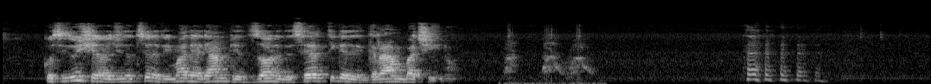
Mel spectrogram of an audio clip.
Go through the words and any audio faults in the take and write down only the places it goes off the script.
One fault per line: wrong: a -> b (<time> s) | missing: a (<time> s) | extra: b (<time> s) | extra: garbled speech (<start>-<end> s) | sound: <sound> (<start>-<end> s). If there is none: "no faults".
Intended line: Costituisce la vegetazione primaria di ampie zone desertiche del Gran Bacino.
missing: di (2.0 s)
sound: bark (5.0-6.1 s)
sound: laugh (7.4-8.3 s)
